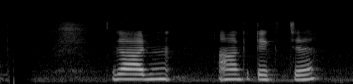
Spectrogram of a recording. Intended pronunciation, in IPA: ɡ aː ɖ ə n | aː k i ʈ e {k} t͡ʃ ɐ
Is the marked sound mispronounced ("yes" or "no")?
no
